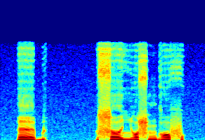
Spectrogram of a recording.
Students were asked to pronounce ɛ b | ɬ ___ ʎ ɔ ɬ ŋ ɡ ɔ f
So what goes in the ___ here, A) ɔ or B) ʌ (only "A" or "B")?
B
